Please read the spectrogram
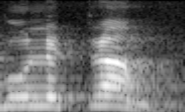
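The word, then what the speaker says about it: ngultrum: देश उसका नाम है गुलट्रम क्या है गुलेट्रम ना साइलेंट है उसमें गुलट्रम ये चीन की मुद्रा युवान है लेकिन उसके पूर्व जाएंगे जापान की मुद्रा येन है।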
